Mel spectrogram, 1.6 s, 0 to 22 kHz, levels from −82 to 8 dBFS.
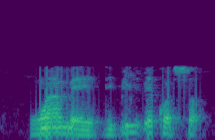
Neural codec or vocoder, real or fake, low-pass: none; real; 3.6 kHz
